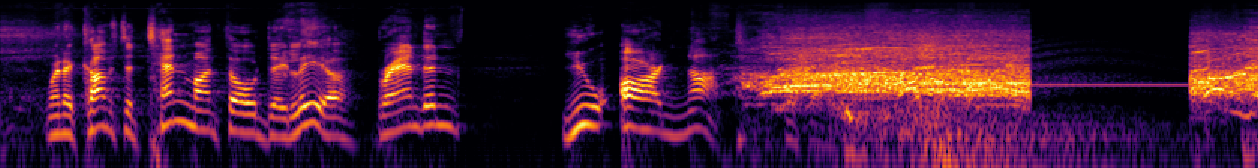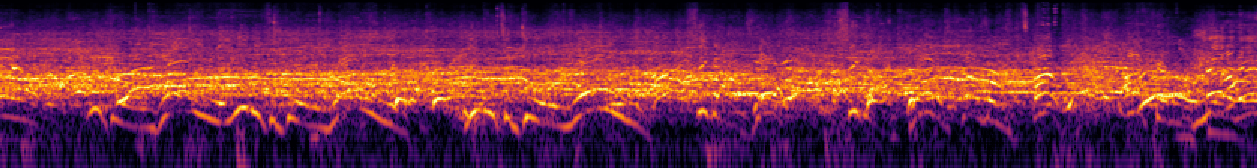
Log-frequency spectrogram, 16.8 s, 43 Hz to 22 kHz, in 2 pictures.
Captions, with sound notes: When it comes to 10 month old Deleah, Brandon you are not the father. (crowd gasping) - (beep) (shouting)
